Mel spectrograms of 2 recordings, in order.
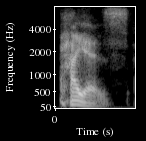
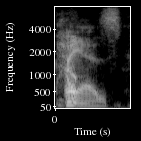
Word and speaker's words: Pages: I think it's spelled Pages, but I think it's Paez. I think it's pronounced Paez.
